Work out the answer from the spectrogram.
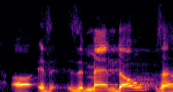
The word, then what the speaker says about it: Mandeaux: to man man uh is it is it Mando is that how it's pronounced correct Commando shoes n-a-n-d-e-a-u-x s-h-o-e-s Facebook Amanda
